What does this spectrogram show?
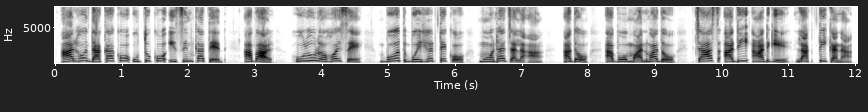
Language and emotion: Santali, neutral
